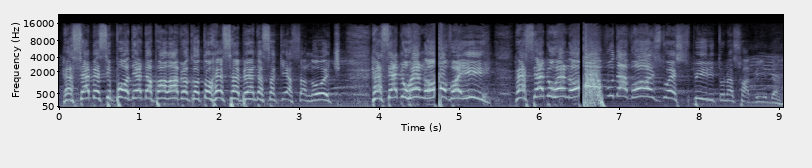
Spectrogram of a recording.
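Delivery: brado profético, subindo ao agudo; pregação a plena força. Real, not acted. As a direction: profetize com fervor, quase cantado. (pregação pentecostal inflamada)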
